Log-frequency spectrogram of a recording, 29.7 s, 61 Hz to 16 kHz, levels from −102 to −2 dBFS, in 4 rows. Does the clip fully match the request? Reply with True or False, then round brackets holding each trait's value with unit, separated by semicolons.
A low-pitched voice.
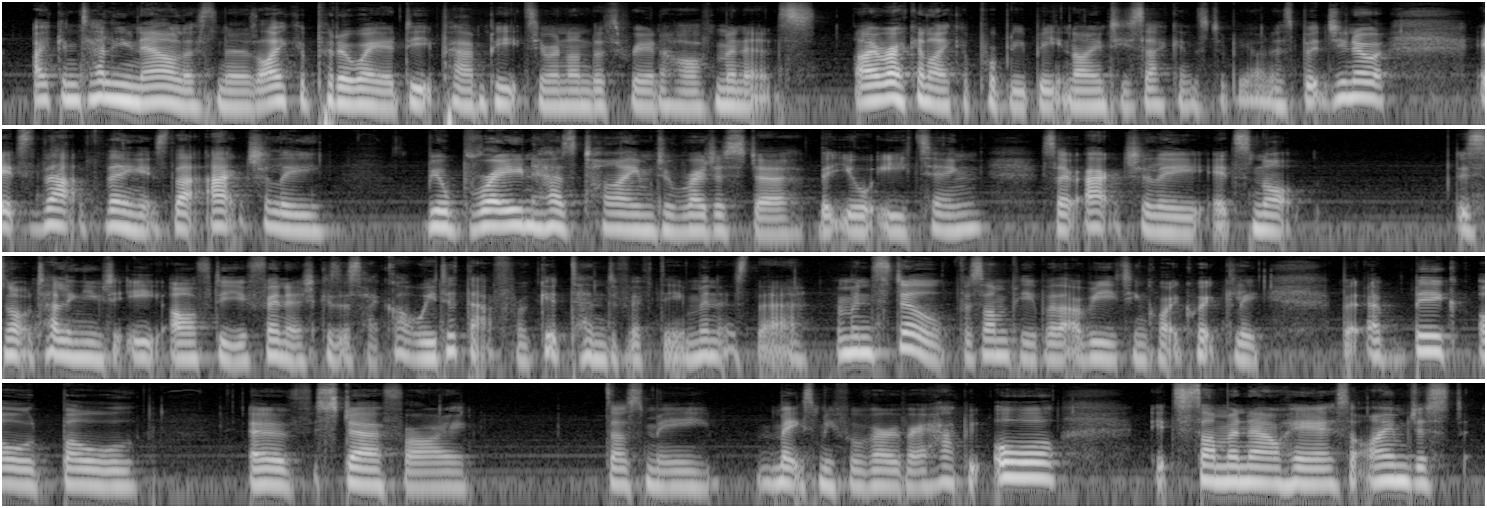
False (170 Hz)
